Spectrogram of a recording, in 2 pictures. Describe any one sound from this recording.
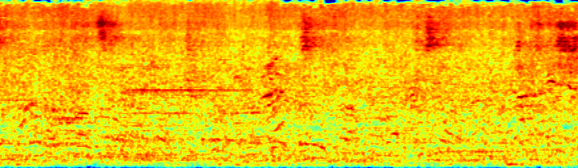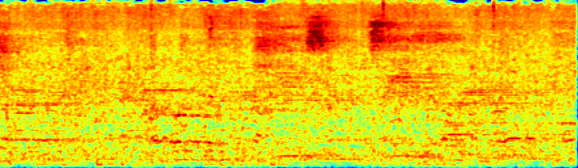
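Swimmers splash through the water with steady strokes.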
